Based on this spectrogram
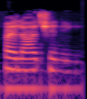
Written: phylogeny

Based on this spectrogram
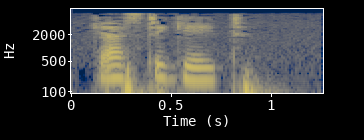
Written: castigate

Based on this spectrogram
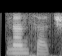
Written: nonesuch

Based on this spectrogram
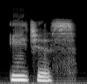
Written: aegis

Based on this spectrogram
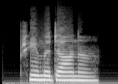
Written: prima donna

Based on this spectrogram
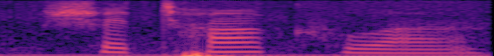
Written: chautauqua

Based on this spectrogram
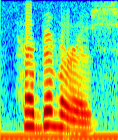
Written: herbivorous

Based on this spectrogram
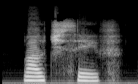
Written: vouchsafe

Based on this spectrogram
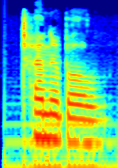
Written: tenable

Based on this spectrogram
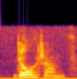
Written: doldrums

